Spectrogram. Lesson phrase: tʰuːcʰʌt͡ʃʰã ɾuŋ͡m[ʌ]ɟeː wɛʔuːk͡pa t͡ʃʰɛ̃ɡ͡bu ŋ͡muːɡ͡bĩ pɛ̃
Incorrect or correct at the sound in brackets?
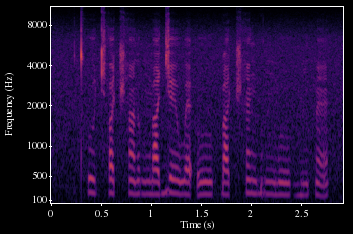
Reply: incorrect: a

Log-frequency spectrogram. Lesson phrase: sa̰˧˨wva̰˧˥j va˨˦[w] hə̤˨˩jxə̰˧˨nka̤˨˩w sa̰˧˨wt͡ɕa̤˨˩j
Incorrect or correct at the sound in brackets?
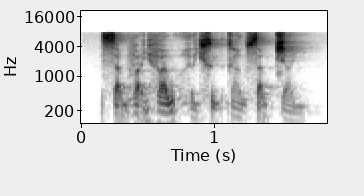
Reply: correct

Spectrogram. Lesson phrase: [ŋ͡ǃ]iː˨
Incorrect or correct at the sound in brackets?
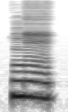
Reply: incorrect: ŋ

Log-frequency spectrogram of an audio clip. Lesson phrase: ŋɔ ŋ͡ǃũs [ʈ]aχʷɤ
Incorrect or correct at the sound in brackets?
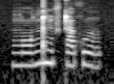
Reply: correct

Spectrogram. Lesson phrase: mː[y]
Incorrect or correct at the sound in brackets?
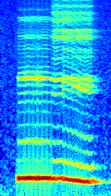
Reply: correct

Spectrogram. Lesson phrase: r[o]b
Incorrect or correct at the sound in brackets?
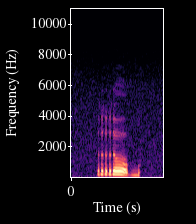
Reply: correct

